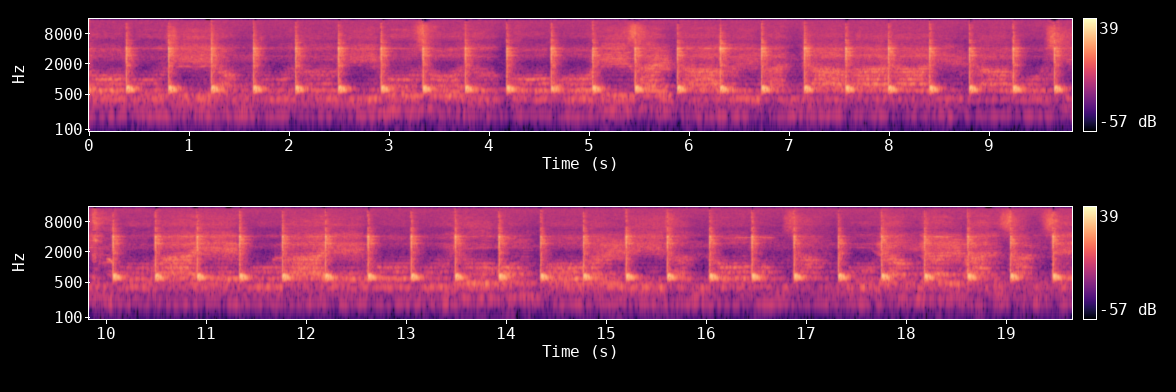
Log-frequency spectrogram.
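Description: A moktak (Buddhist wooden fish) is struck in an even beat of about two and a half strokes a second. Under it a congregation chants in unison.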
